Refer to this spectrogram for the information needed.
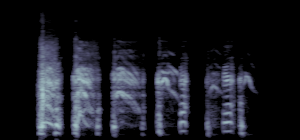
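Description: A man coughs in a quick series of about six or seven harsh bursts, each slightly weaker than the last, with no talking around them.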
